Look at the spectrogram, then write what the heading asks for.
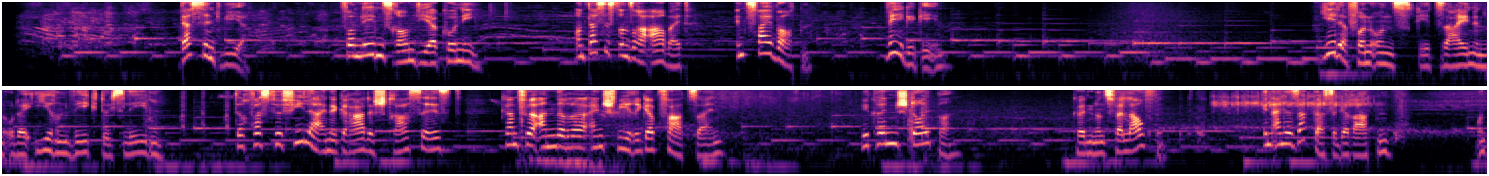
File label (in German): imagefilm kurz; diakonie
